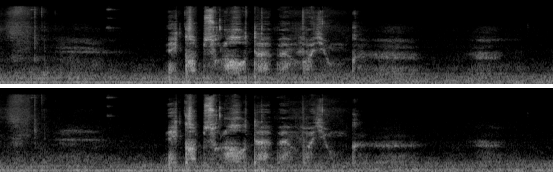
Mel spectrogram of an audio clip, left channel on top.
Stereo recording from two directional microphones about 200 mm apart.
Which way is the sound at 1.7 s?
10° right (ahead or behind).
